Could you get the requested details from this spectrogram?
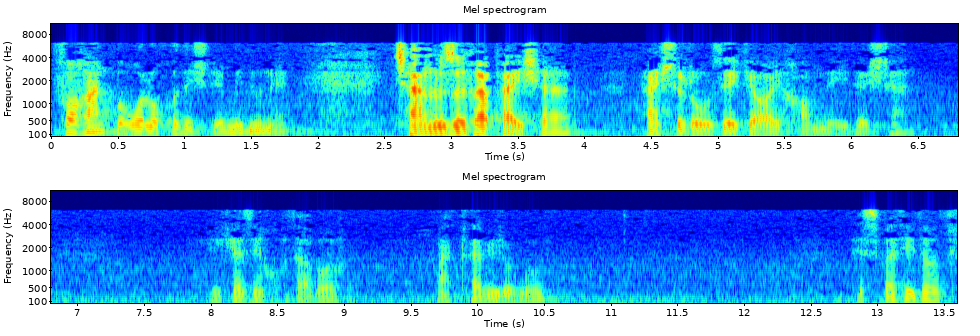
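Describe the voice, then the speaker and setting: A man's voice: on the low side, vocal fry. A man giving a religious lesson, telling anecdotes full of quoted dialogue and small chuckles. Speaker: religious teacher. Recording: dull lo-fi recording with faint hiss.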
